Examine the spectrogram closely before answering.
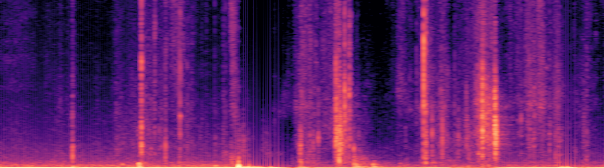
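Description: Papers being shuffled and handled on a desk close to a microphone: a run of rustles and taps, with a heavy thump about two and a half seconds in, over a steady low hum.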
